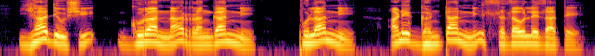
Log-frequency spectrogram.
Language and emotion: Marathi, neutral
